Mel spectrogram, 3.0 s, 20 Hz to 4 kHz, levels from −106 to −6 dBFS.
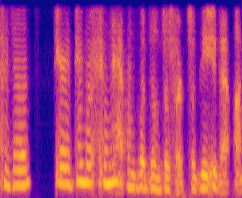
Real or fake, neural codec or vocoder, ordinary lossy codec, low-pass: fake; codec, 16 kHz, 0.5 kbps, FreqCodec, smaller model; none; 3.6 kHz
